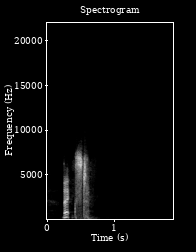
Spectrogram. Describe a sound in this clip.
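A young woman speaks briefly through an online call.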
